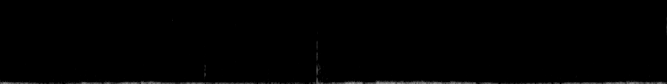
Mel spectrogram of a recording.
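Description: A computer mouse clicks a few times, sharp isolated ticks spaced out across a quiet background with faint low rumble between them.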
